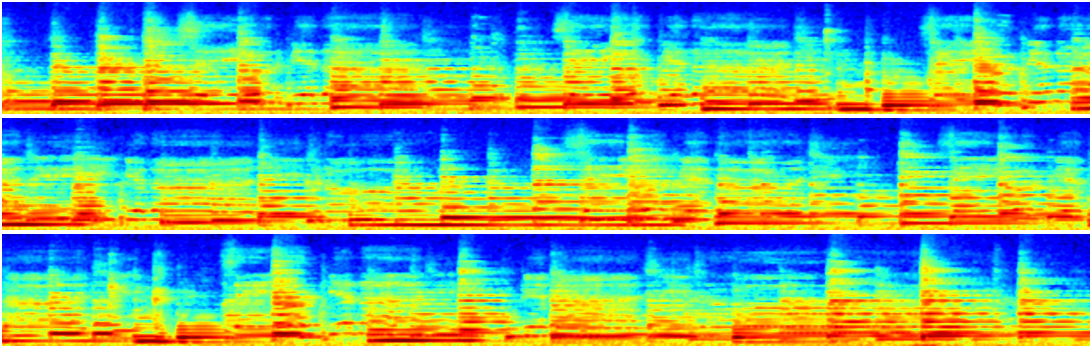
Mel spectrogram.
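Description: Nylon-string classical guitar strummed and picked in a toada rhythm, accompanying a man's singing.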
